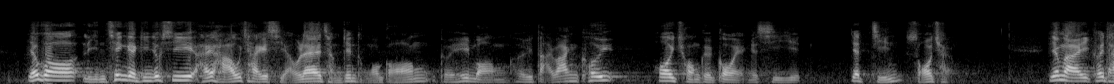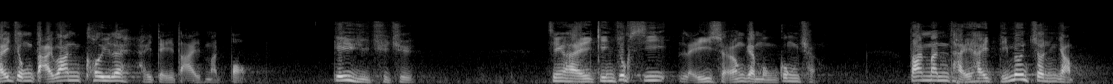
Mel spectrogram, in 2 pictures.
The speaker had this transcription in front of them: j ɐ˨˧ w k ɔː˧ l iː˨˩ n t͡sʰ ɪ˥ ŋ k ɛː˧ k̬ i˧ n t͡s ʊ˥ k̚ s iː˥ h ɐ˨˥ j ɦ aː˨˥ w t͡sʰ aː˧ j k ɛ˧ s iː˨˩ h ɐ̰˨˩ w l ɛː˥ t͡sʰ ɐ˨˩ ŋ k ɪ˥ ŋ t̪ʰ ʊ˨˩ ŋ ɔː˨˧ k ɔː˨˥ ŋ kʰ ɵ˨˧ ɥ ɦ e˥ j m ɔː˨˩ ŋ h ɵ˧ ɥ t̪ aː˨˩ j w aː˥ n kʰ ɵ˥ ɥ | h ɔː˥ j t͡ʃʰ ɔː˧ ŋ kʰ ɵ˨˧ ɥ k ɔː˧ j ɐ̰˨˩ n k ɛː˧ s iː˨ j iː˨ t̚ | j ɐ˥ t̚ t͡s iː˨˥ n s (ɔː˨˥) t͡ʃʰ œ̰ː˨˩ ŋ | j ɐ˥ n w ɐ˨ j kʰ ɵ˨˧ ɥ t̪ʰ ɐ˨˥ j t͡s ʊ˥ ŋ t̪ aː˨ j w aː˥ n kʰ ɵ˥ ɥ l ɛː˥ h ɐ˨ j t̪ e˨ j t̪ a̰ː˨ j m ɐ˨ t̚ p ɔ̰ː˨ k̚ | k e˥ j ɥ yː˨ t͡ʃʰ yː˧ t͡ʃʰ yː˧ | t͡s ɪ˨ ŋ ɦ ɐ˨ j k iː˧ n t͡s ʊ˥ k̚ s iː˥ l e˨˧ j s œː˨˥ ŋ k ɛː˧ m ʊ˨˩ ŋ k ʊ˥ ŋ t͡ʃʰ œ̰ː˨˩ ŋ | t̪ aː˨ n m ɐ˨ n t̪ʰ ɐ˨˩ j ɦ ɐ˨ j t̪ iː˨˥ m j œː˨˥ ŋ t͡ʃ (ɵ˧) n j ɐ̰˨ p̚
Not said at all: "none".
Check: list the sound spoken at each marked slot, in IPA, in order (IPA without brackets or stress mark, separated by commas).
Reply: ɔː˨˥, ɵ˧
